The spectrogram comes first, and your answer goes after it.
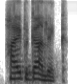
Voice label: "hypergolic", Indian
